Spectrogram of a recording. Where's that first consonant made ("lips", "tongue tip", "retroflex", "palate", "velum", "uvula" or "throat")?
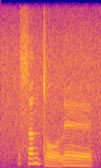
tongue tip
